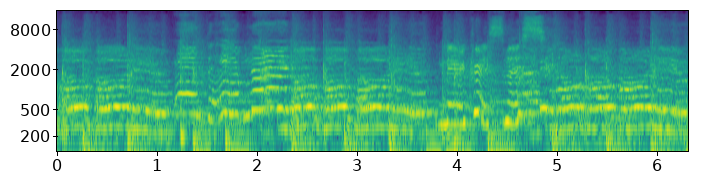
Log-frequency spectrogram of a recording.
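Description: Upbeat song with a steady beat and singing voices: a band or backing track with a group of young singers.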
